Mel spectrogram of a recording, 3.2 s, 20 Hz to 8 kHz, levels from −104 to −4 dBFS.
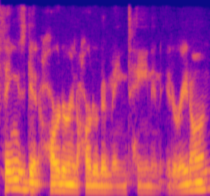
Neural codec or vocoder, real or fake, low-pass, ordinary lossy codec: none; real; 7.2 kHz; AAC, 48 kbps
